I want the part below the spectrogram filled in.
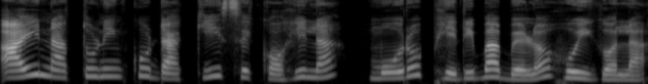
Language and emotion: Odia, neutral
